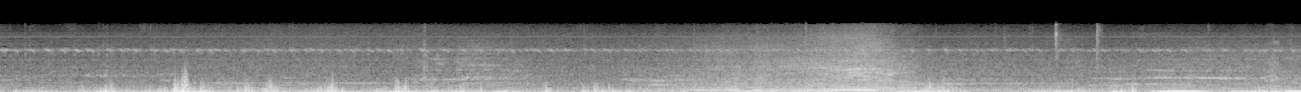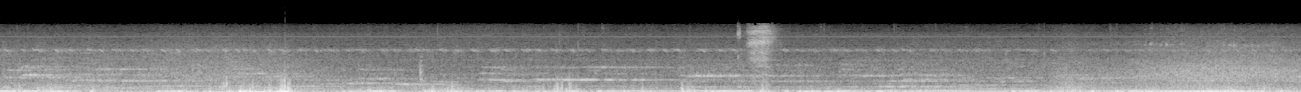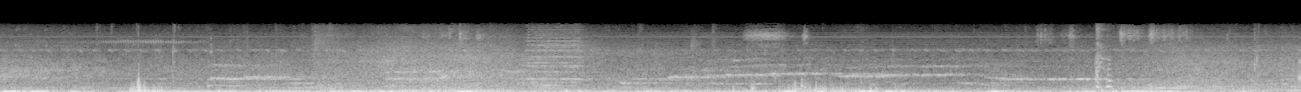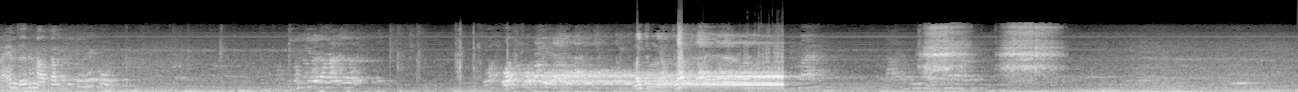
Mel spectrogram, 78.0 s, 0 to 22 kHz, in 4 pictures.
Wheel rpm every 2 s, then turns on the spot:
0, 0, 0, 0, 0, 0, 0, 0, 0, 0, 0, 0, 0, 0, 0, 0, 0, 0, 0, 0, 0, 0, 0, 0, 0, 0, 0, 0, 0, 0, 0, 0, 0, 0, 0, 0, 40, 20, 0.
none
